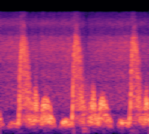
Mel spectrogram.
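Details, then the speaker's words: Normal arterial Doppler signal heard during ABPI (ankle-brachial pressure index) assessment: forward and reverse flow with a third phase also present. "got forward and reverse flow, and there's also a third phase there."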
